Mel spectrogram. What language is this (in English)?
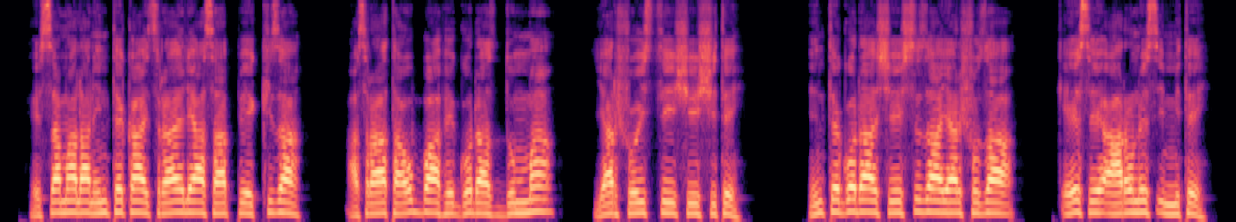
Gamo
